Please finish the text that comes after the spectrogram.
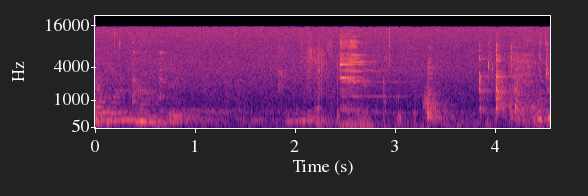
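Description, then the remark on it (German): Wine glasses filled with Utopie wine by a winemaker clink together in a toast: a bright ringing clink, then a few lighter taps a moment later, with soft murmuring voices underneath. “Also sehr zum Wohle. Zum Wohl. Prost.”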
